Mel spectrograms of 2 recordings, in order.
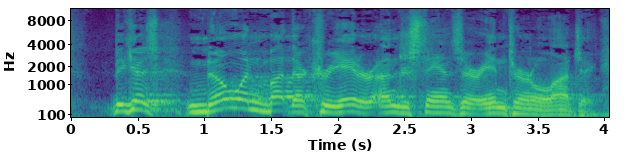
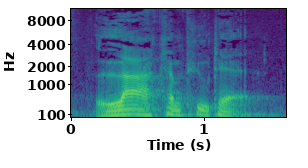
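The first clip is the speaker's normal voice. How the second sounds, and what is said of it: Bad fake French accent. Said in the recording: “Bad French accent.”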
